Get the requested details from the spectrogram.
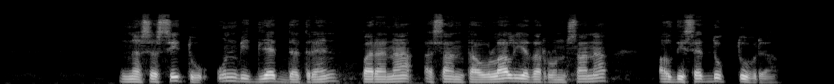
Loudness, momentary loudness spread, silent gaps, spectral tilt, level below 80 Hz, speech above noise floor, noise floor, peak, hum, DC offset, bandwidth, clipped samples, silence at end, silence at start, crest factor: -20 LUFS; 10 LU; none; -6 dB/octave; -58 dBFS; 51 dB; -71 dBFS; -4 dBFS; none; under 0.1%; 11 kHz; under 0.1%; 0.6 s; 1.2 s; 18 dB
